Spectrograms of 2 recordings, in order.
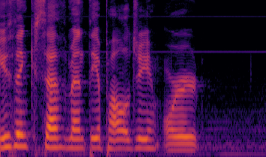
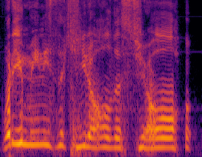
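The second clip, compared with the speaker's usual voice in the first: mock villain voice; 4 semitones higher, 7 dB louder than usual. Mock villain quarrel with Joel.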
